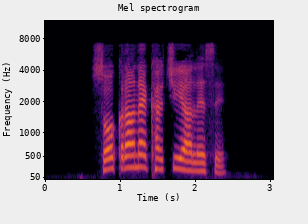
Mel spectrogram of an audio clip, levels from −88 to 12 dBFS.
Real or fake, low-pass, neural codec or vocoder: fake; 7.2 kHz; codec, 16 kHz, 0.5 kbps, X-Codec, WavLM features, trained on Multilingual LibriSpeech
